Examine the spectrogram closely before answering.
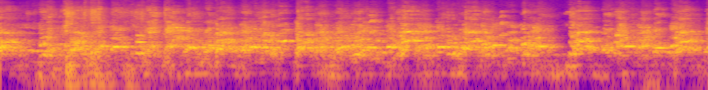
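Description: Dogs in a shelter kennel barking and yelping over one another, a loud, continuous din with no pauses.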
